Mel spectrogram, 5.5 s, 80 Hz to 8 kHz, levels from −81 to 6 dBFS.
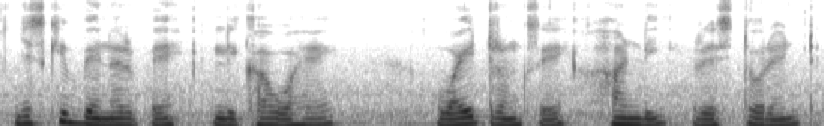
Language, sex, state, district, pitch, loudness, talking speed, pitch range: Hindi, male, Madhya Pradesh, Dhar, 140 Hz, -16 LUFS, 130 wpm, 130-155 Hz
